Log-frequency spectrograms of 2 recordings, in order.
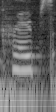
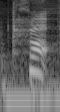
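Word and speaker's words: crêpe: or roll without tearing now there's a lot of dispute on actually how you say crepe i myself say crepe you may have heard the word pronounced as crepe but if we were in france we would say crepe a la francais either way they are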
